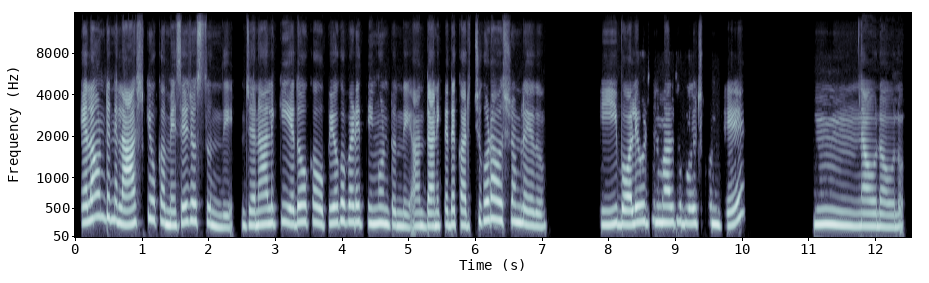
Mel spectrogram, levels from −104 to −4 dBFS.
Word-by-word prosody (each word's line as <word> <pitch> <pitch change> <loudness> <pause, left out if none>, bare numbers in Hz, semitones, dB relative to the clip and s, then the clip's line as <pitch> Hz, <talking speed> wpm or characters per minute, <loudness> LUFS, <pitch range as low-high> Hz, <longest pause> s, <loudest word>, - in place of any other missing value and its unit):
ఎలా 315 +5 +4
ఉంటుంది 335 -4 -2
లాస్ట్‌కీ 250 +8 +2
ఒక 280 - -5
మెసేజ్ 260 +6 0
వస్తుంది. 230 -10 -2 0.3
జనాలకి 240 +4 0
ఏదో 265 +3 +2
ఒక 270 +1 -15
ఉపయోగపడే 270 +3 0
థింగ్ 250 +1 +3
ఉంటుంది. 215 -4 0
ఆహ్, 215 -1 0
దానికి 210 +1 +1
పెద్ద 230 +1 +1
ఖర్చు 225 +6 -3
కూడా 325 +2 +3
అవసరం 285 -1 0
లేదు. 210 -3 -2 1.0
ఈ - - +1 0.2
బాలీవుడ్ 250 +3 +2
సినిమాలతో 265 0 +1
పోల్చుకుంటే 245 -3 -2 1.2
హ్మ్. 230 -3 +2
అవునవును. 205 -1 -2
245 Hz, 120 wpm, -23 LUFS, 220-270 Hz, 1.2 s, ఎలా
